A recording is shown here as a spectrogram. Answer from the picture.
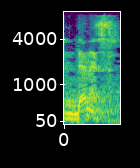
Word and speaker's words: dentist: Being Dentist Dentist Dentist pronúncia rápida de denst uma palavra conhecida todo mundo na hora de escutar D sabe o que é um DST evitamos os TS lembra então tira esse T Denis Denis Denis today Judge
